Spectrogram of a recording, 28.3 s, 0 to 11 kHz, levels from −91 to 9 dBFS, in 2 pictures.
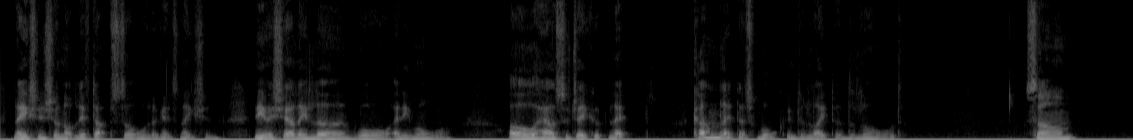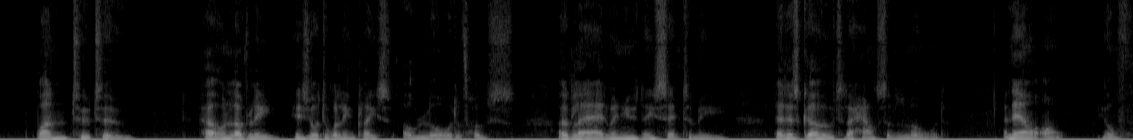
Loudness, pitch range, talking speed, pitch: -43 LUFS, 140-160 Hz, 145 wpm, 150 Hz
